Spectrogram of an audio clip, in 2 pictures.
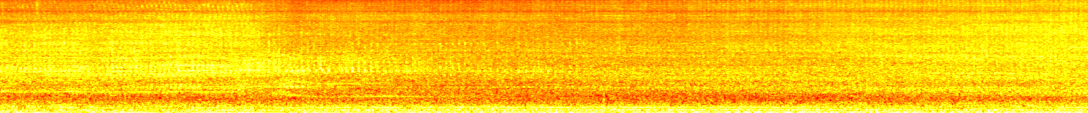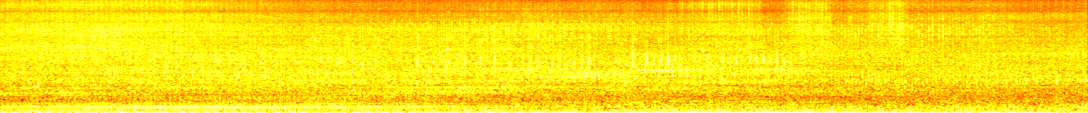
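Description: Several vintage tractor engines running at low speed as the tractors drive slowly past in a line, a steady low engine rumble that grows somewhat louder near the end as one passes close.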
